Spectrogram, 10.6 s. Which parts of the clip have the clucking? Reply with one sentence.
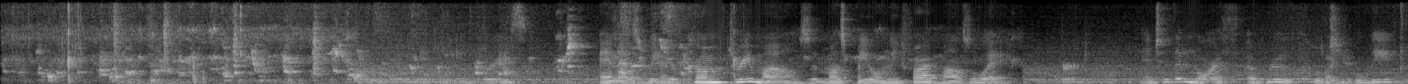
The clucking can be heard from 0.0 to 5.5 s.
